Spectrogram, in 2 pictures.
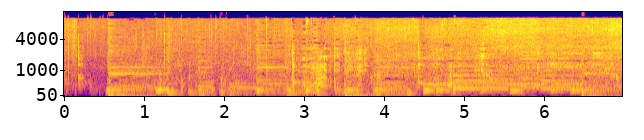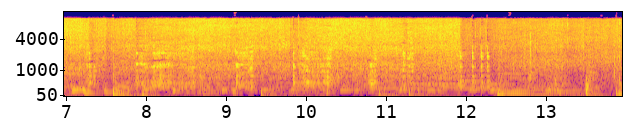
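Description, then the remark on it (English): Onions sizzle steadily in a hot pan while a utensil stirs and scrapes through them, adding scraping, clattering bursts over the constant crackling hiss. No one speaks. “The onions are looking great.”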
